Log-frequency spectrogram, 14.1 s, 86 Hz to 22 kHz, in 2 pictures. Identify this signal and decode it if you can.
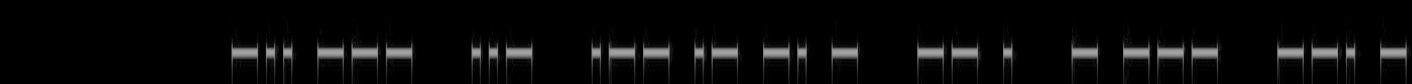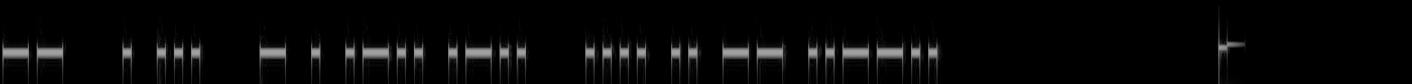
Morse code, heard as a keyed tone, about 27 wpm, 700 Hz. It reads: DO U WANT ME TO GO ES TELL HIM?
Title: Sentences from Top 200 Words and Abbreviations 28wpm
